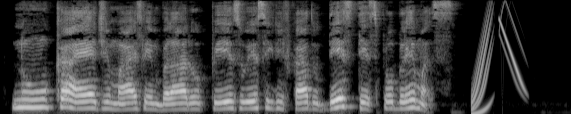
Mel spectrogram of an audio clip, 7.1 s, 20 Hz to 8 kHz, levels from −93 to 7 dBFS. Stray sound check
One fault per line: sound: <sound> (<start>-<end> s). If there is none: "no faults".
sound: chirp (5.9-6.6 s)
